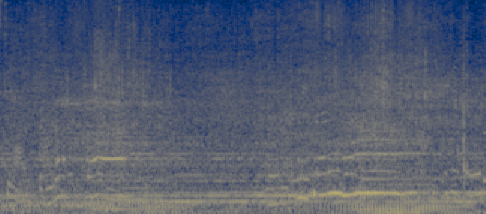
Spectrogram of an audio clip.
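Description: Engine and road rumble inside a moving van's cabin, with music playing in the background.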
